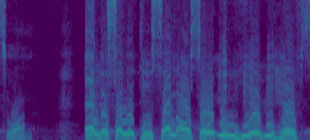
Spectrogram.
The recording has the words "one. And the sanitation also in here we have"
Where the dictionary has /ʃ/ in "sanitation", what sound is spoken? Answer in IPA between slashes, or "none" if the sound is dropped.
/s/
